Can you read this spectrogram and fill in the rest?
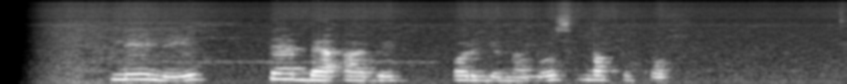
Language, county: Lithuanian, Marijampolė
